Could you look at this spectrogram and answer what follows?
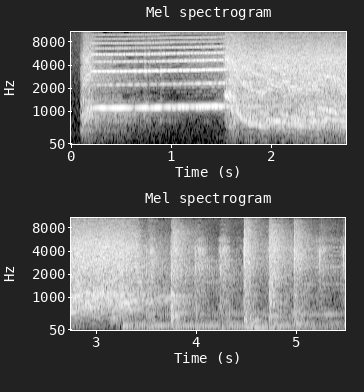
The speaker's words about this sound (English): That, of course, is the siren screech of Bret Hart and the entire Hart family. Instantly, yeah, yeah. So that was one of my favorites as a kid, was just that initial guitar. Like, I love that.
